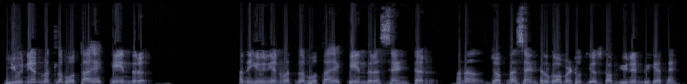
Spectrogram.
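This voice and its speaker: A male online commerce exam tutor with a voice on the high side teaches a live exam-prep lecture at a fast pace with fairly even intonation and no echo. He's chatty and repetitive, constantly saying "है ना," reading student chat aloud and checking in with students, all over dull, dry, lo-fi stream audio.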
